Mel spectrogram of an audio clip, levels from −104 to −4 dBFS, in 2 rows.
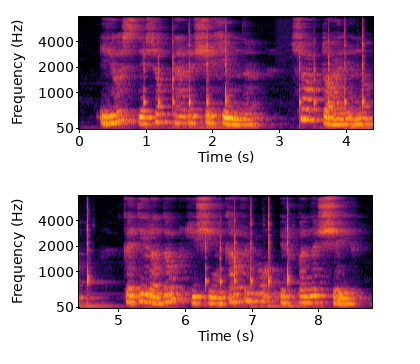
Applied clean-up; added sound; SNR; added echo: none; Tap / Percussion; 12 dB; reverberation time 0.5 s.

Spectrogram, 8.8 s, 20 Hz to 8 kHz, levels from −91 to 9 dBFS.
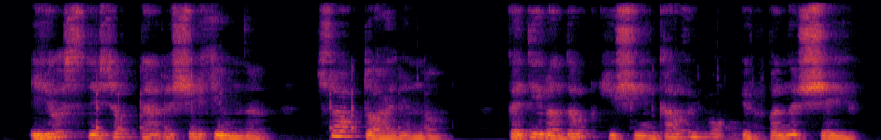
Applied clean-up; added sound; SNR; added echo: neural mask model DeepFilterNet 3.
